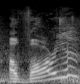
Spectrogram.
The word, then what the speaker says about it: Avaria: So tell us about, how do you pronounce it? Avaria?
